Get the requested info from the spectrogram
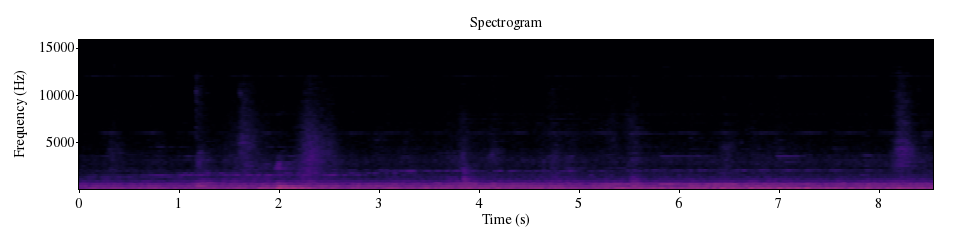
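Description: Quiet hall ambience: a low steady hum with a few faint soft rustles in the first few seconds.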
